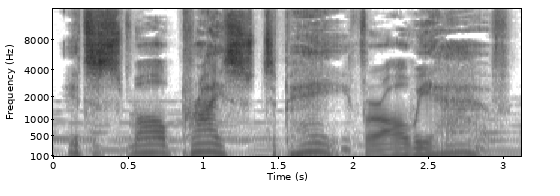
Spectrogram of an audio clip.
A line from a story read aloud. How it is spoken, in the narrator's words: she sighed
